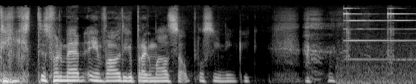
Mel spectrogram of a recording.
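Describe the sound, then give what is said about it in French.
A bicycle bell rings bright and metallic near the end, a few quick strikes with a lingering shimmer, following a stretch of voiced, sing-song vocalizing. “Dring Dring, le podcast de … qui vous fait découvrir la Flandre à vélo.”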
